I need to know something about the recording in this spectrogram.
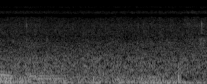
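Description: Hot tub jets running, a steady hiss of bubbling, churning water.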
